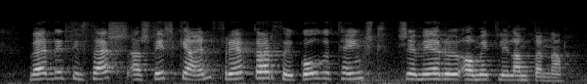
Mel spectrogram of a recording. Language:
Icelandic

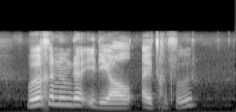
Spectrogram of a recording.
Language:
Afrikaans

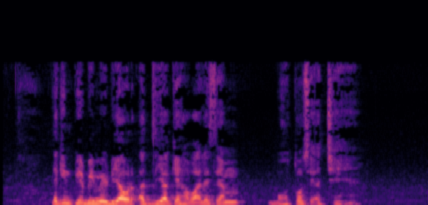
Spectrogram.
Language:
Urdu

